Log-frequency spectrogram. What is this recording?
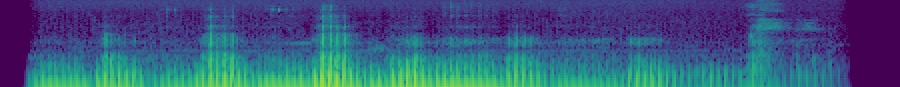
Cat purring
kitten, happy, cat, kitty, animal, feline, meow, purr, purring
